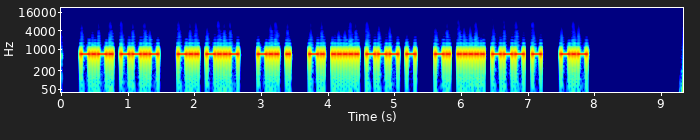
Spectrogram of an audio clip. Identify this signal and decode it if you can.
Morse code, heard as a keyed tone, about 27 wpm, 700 Hz. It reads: CQ DX DE N5OT N5OT K
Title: Speed-Racing Common QSO Phrases - 28wpm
